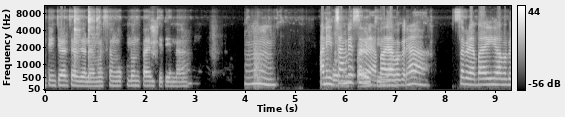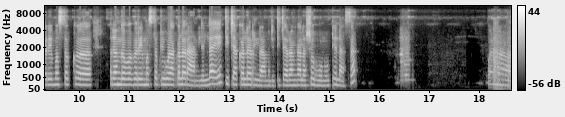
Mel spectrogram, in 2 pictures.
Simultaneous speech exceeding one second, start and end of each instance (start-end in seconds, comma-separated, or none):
5.7-7.0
